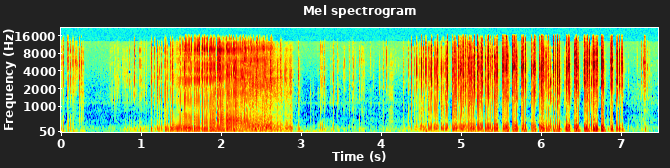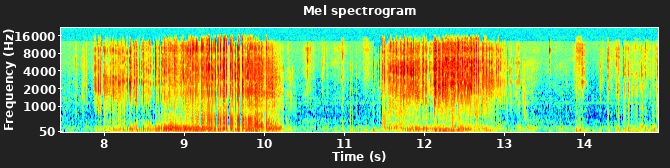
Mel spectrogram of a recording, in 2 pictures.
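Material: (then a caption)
Leather. A black leather belt with a flat solid strap is folded and bent with the fingers, giving quiet creaking and rubbing sounds. These come in four bursts, each about two to three seconds long, with pauses between them. The bursts mix a low rumbling texture with bright, crackly friction.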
